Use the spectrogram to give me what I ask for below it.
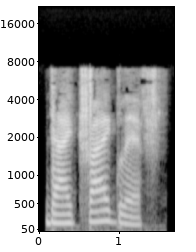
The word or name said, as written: ditriglyph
